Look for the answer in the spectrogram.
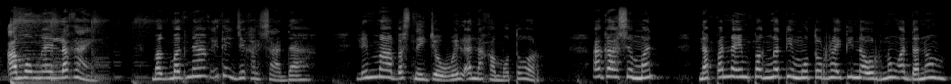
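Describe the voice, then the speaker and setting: High-voiced Ilocano wife, acted by a woman, over music. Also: lively intonation, moderate pace. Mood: aggrieved. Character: aggrieved, proud wife griping to her husband. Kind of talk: Ilocano comedy drama acting.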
